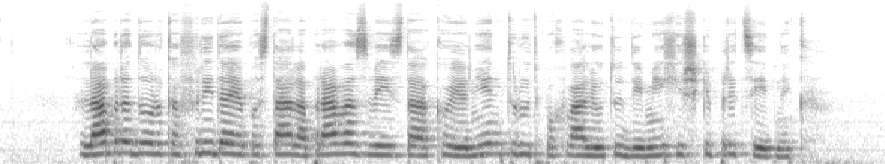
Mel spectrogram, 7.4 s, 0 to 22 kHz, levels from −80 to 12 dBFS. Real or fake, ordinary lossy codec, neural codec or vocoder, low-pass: real; none; none; none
